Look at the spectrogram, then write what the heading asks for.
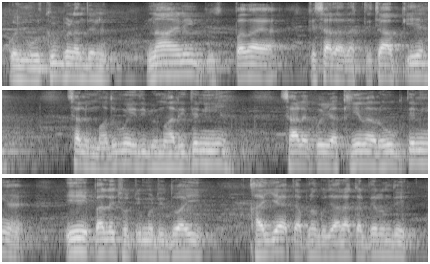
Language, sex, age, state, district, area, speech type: Dogri, male, 60+, Jammu and Kashmir, Samba, rural, spontaneous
